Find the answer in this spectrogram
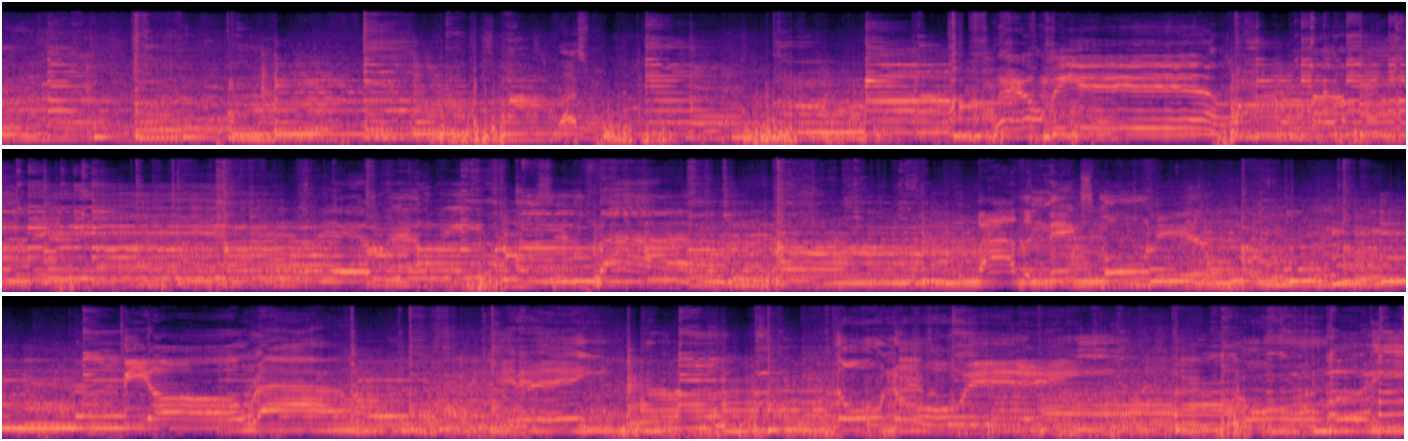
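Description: Live acoustic guitar jam: a metal-bodied resonator guitar played together with other guitars, steady and loud throughout.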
